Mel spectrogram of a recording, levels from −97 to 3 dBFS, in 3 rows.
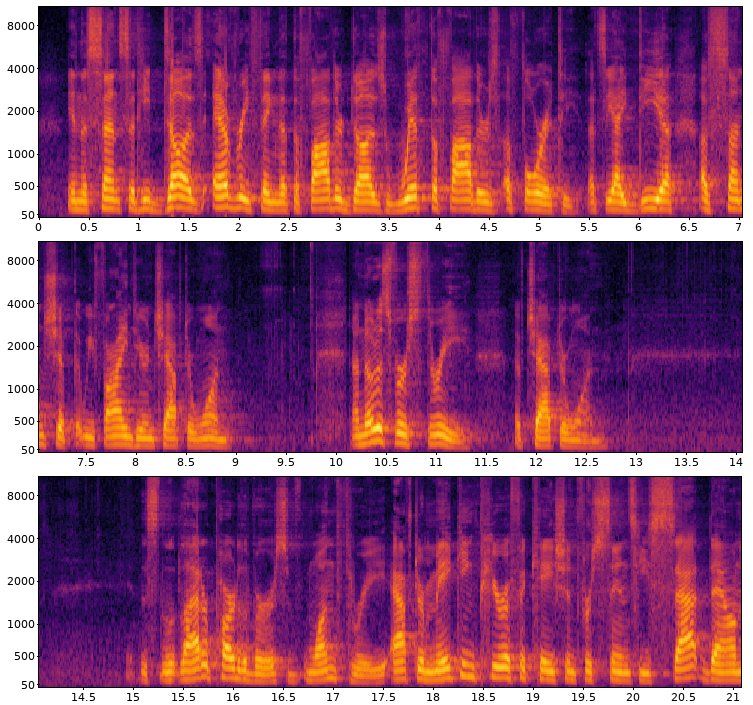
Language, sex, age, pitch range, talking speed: English, male, 40-59, 125-165 Hz, 140 wpm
